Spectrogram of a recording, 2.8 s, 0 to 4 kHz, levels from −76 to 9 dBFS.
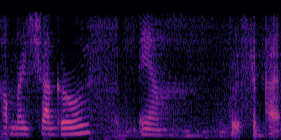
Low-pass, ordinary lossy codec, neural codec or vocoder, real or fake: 3.6 kHz; none; codec, 16 kHz, 0.5 kbps, X-Codec, HuBERT features, trained on general audio; fake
